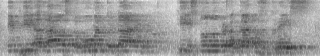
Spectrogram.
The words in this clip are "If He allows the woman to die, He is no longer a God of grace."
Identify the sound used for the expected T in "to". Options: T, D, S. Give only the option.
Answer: T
